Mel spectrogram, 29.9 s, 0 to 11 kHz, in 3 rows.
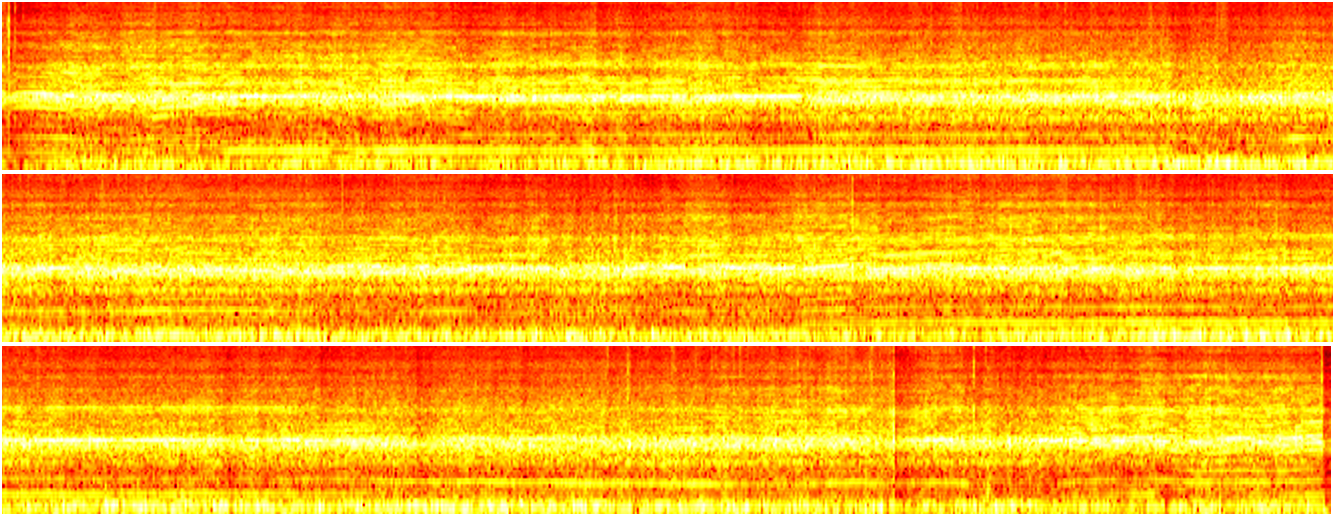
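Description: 1981 Arctic Cat El Tigre 6000's 500cc two-stroke snowmobile engine running hard in a race. It holds a steady high pitch for long stretches, and its pitch dips and climbs again twice as the throttle eases and opens: about ten seconds in, and near the end.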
